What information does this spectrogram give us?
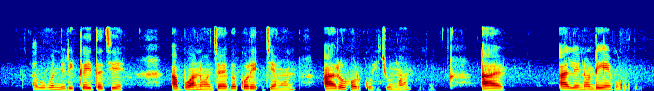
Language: Santali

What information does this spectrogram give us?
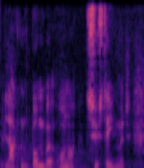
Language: Danish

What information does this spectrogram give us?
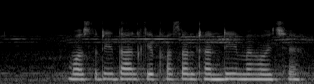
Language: Maithili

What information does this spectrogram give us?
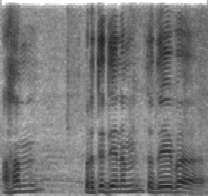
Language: Sanskrit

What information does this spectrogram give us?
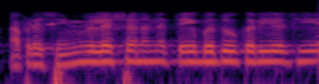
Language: Gujarati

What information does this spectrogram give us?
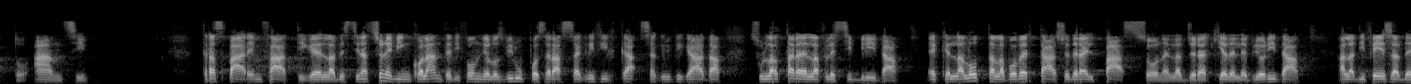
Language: Italian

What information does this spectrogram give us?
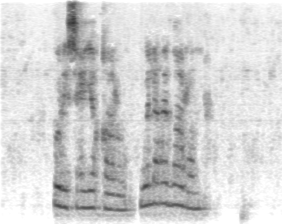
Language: Kabyle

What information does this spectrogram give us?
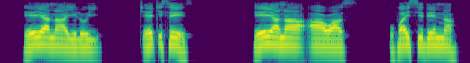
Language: Gamo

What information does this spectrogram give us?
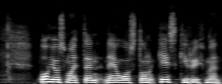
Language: Finnish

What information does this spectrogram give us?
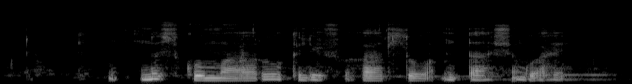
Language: Wuzlam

